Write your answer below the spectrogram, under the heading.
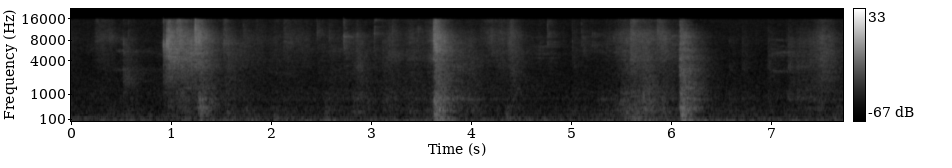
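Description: Knife slitting the tape on a large cardboard box, with the cardboard scraping and rustling as it is cut and handled: several short scraping strokes and a sharp knock about three and a half seconds in.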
